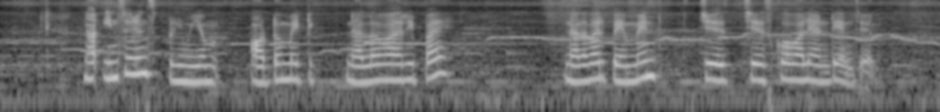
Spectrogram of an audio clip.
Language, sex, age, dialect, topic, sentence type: Telugu, male, 18-24, Utterandhra, banking, question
